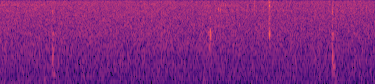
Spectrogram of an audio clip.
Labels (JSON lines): {"label": "ambient", "recorder": "HydroMoth"}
